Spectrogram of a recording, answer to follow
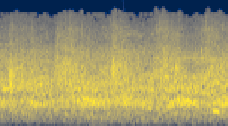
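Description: Football stadium crowd: a steady din of many voices, with faint chanting in it.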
